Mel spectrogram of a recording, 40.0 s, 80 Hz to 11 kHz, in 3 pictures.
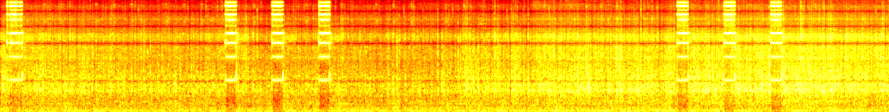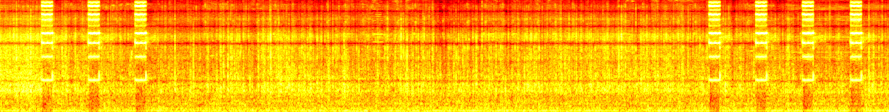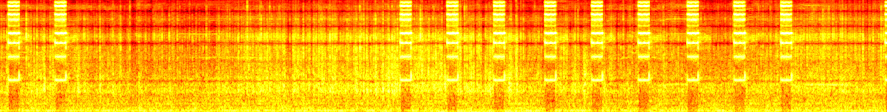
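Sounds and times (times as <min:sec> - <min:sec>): short high electronic beeps: 0:00.0 - 0:00.5, 0:03.4 - 0:05.1, 0:10.2 - 0:11.8, 0:14.0 - 0:15.7, 0:24.0 - 0:27.8, 0:32.7 - 0:38.9
car engine hum: 0:00.0 - 0:39.9
road and rain noise: 0:00.0 - 0:39.9.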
